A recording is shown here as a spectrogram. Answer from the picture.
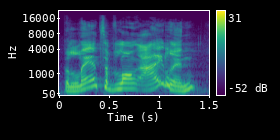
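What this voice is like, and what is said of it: Put-on accent. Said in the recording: “Wow, that was a really good accent.”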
